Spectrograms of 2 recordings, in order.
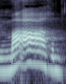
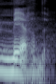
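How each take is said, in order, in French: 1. La voyelle est un A ouvert. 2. La voyelle est un son E. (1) "le E devant un R a tendance à se changer en A" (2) "Merde, c'est trop propre"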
